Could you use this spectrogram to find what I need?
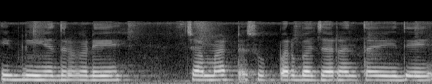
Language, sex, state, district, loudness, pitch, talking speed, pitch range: Kannada, female, Karnataka, Bidar, -14 LUFS, 205 Hz, 95 wpm, 200-210 Hz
